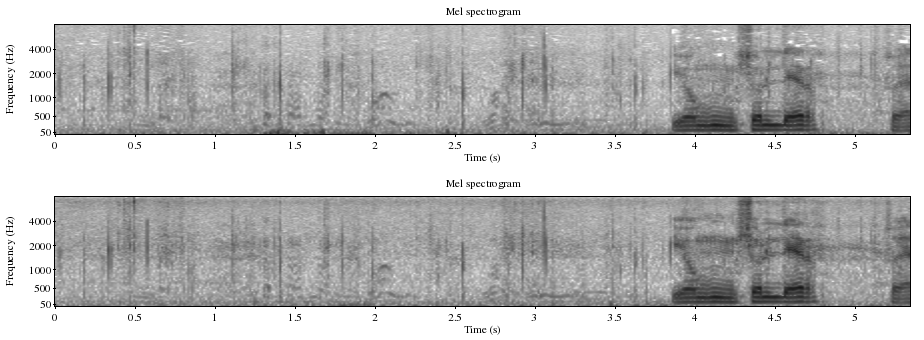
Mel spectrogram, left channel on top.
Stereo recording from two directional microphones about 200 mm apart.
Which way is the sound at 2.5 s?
Centre (ahead or behind).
